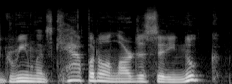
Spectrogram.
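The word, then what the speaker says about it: Nuuk: capital and largest city nuke actually I've heard that pronounce and it's not really nuke it's like Nuke or I can't I'm not going to pretend which lies on Greenland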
